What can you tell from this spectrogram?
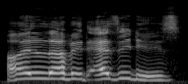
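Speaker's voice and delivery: a bilby content with his stone; loving Hunwick. Acted. Hunwick to himself.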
